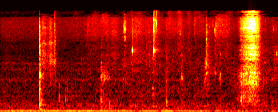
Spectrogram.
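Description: Small sharp clicks and taps, with a short rush of breathy noise near the end, over a steady low hum in a small room.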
